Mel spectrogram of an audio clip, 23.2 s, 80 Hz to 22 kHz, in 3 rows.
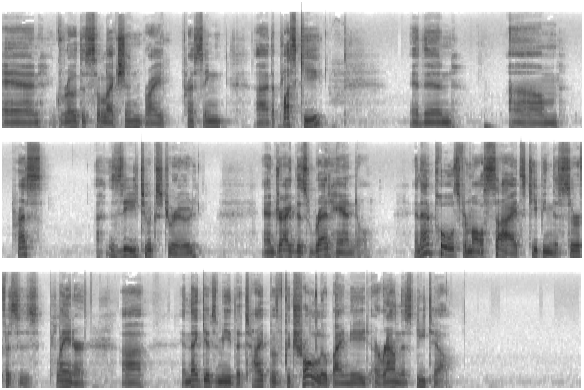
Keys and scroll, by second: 0.7 =, 9.5 z, 20.7 shift+super+a, 23.0 c.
